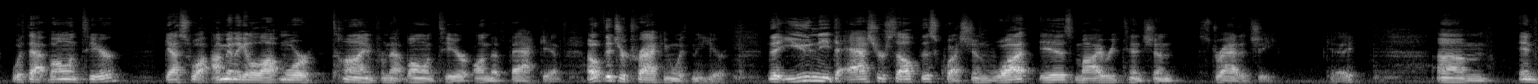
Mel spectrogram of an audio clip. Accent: American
